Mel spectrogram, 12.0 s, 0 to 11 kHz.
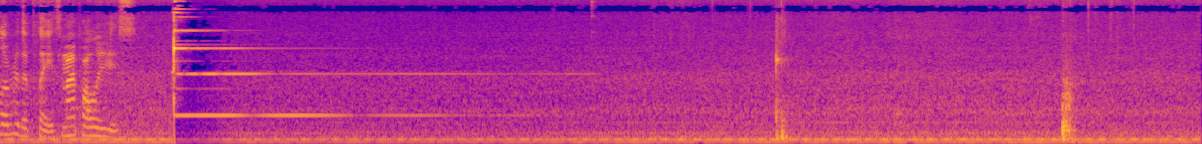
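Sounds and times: singing bowl ringing: 1.7s - 6.3s.

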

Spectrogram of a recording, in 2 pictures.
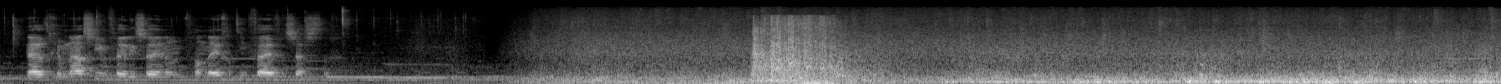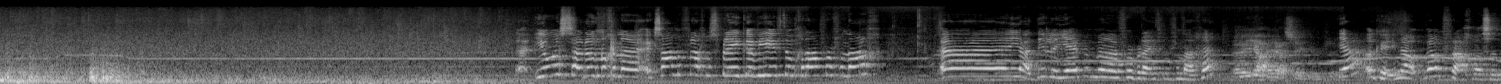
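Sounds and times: heavy rain: 5.0s - 21.5s
thunderclap: 7.3s - 17.9s.

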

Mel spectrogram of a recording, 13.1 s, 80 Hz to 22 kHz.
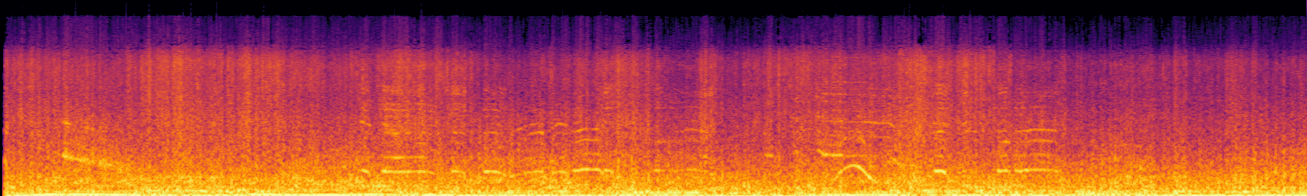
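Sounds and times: boat engines droning: 0.0s - 13.0s
water churning: 0.0s - 13.0s.

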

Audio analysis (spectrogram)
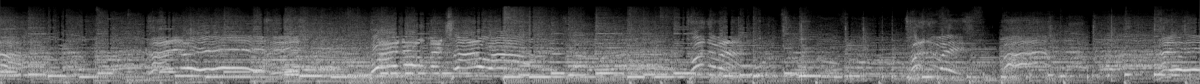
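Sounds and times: band accompaniment: 0.0s - 12.0s
gospel choir singing: 0.0s - 12.0s.

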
